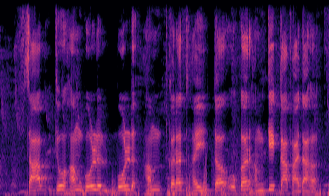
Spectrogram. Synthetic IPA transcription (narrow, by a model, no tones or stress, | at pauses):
saːbd͡ʒoːɦəmɡoːlɖboːlɖɦəmkəɾət̪ɦəit̪əoːkəɾɦəmkekafʰaːjd̪aɦɛː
